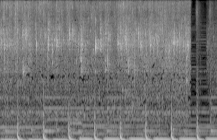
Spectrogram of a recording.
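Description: Small pieces of steamed egg-and-potato dhoka sizzling loudly as they fry in hot oil, the sizzle breaking off briefly near the end. Background music with a steady beat of about two notes a second plays under it.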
